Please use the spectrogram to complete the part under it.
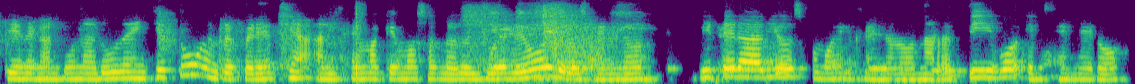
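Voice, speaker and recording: A woman's voice: mid-range voice, fairly quick. A woman teacher leading a live class, addressing her students formally and politely. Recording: dull muffled sound with crowd noise.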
